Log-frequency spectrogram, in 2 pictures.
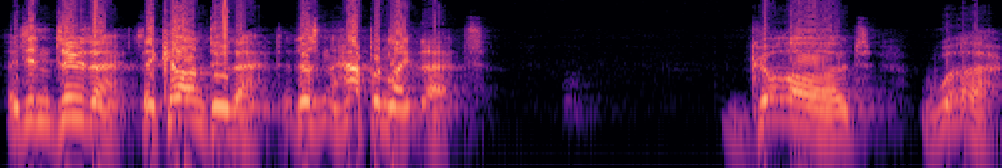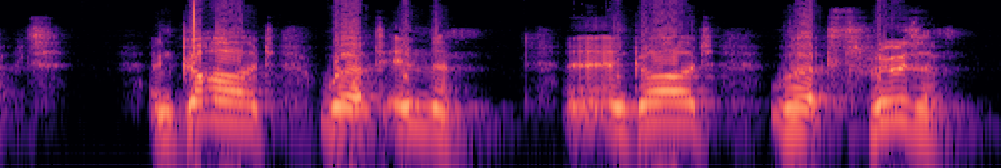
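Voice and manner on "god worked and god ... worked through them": slow stress on God. Acted. Preacher building the point.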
